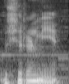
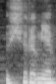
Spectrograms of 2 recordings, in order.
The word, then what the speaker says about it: Ushiromiya: The first part is my family name, Ushiromiya. Ushiromiya? Yeah, I know. That's a fairly plausible Japanese pronunciation so far.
